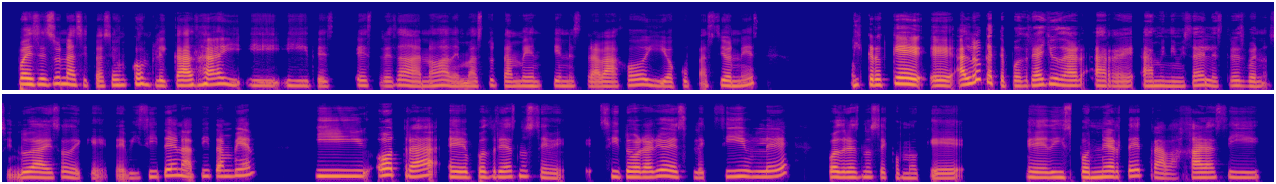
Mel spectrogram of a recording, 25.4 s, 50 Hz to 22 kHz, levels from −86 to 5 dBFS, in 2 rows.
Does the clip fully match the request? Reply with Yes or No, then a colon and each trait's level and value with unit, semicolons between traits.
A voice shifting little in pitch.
No: average, 3.3 semitones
